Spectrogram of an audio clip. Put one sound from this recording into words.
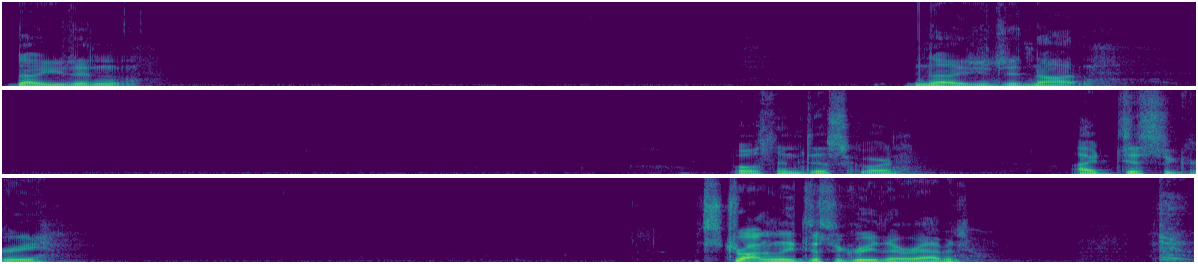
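A man talks calmly in short bursts close to a microphone.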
